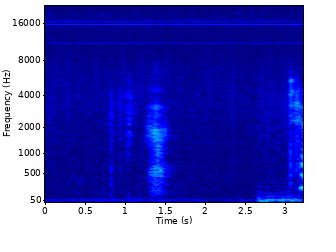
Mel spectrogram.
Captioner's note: growls softly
